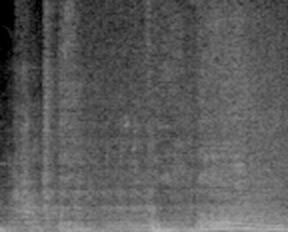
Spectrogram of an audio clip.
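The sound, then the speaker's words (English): A vintage World War II or Korean War era Jeep engine revs with a rough, mid-low rumble, its pitch climbing around the middle and again near the end. “Thanks for the Jeep. It's a vintage, like World War II's That's Jeep. Or maybe like Korean War era.”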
